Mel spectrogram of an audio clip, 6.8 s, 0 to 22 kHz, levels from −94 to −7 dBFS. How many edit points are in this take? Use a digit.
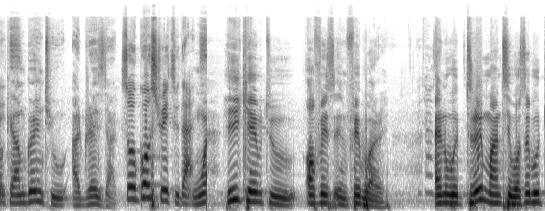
1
